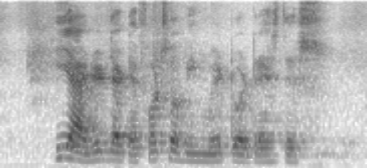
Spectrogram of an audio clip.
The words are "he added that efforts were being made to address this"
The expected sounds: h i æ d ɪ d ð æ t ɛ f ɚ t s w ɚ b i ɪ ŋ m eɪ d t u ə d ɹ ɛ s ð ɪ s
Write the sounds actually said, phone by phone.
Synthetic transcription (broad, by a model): h i æ d ɪ d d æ t ɛ f ɚ t s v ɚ b i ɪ ŋ m eɪ d t u ə d ɹ ɛ s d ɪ s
